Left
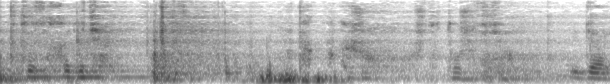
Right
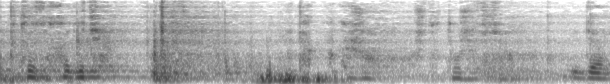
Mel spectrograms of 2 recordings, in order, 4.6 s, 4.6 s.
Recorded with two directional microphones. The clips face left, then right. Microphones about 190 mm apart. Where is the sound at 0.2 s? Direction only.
15° right (ahead or behind).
